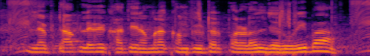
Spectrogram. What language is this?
Bhojpuri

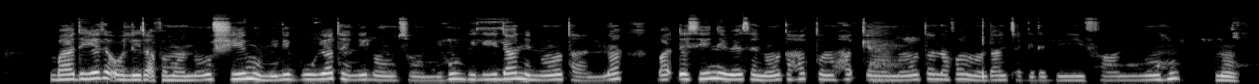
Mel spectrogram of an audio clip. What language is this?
Sidamo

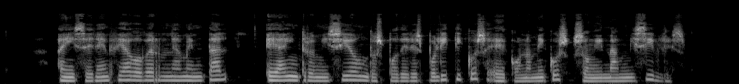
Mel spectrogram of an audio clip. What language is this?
Galician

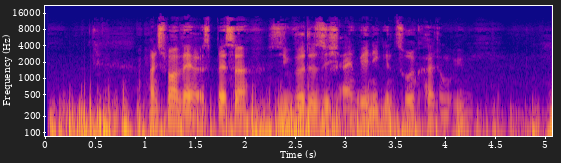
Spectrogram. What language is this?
German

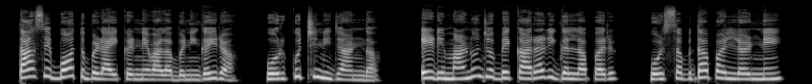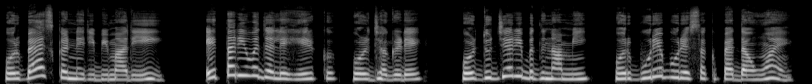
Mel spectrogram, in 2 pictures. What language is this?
Mandeali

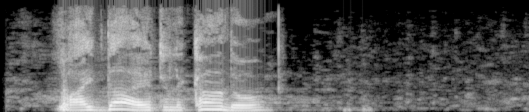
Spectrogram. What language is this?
Sindhi Bhil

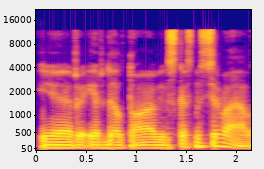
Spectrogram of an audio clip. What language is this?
Lithuanian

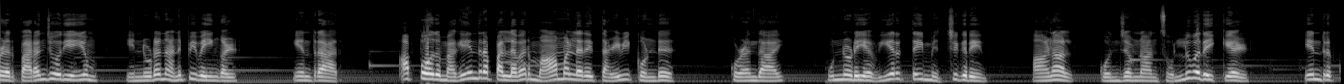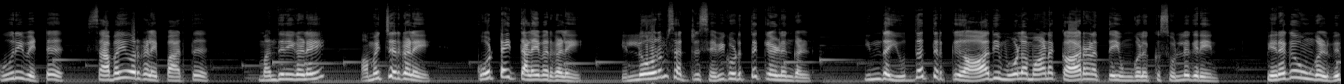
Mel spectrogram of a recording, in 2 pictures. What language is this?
Tamil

